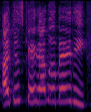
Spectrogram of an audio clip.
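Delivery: high-pitched mock wail; mock crying. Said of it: "she was crying".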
